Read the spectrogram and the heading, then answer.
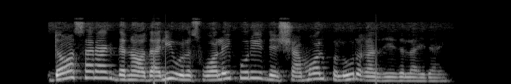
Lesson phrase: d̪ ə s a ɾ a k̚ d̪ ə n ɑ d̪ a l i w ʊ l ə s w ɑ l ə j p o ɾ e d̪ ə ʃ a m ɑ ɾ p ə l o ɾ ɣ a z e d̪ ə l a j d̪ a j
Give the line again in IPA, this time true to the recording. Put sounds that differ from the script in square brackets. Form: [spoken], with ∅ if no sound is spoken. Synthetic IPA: d̪ [ɑ] s a ɾ a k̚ d̪ ə n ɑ d̪ a l i w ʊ l ə s w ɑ l ə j p o ɾ e d̪ ə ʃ a m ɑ [l] p ə l o ɾ ɣ a z e d̪ ə l a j d̪ a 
